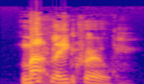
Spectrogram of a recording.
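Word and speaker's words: Mötley Crüe: How do you pronounce this? – Motley Crue.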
